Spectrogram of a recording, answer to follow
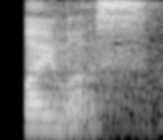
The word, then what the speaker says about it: famous: Famous. Đó, rồi. Đây là tính từ nhá. Chúng ta sẽ nhấn stress vào một.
